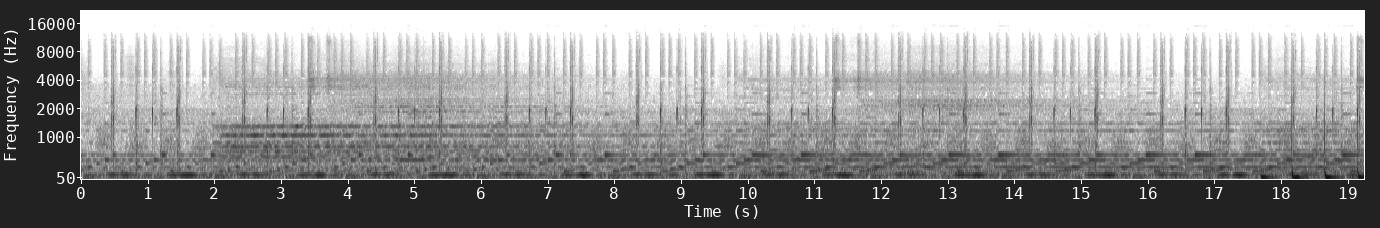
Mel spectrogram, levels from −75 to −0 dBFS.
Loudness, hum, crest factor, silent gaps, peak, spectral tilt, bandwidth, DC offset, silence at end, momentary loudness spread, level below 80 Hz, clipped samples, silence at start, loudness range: -20 LUFS; none; 16 dB; none; -2 dBFS; -6.5 dB/octave; 13 kHz; under 0.1%; 0 s; 5 LU; -26 dBFS; under 0.1%; 0 s; 2 LU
